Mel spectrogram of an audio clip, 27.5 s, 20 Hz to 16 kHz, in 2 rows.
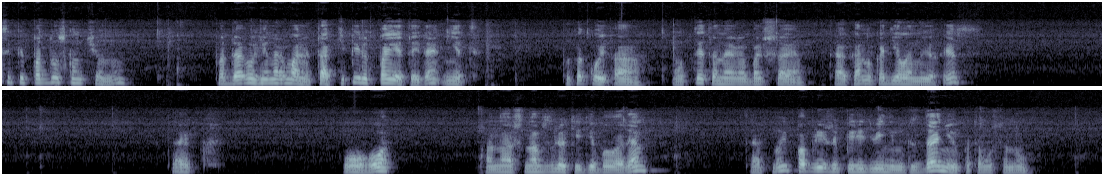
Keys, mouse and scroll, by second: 1.6 shift+middle click, 3.4 click, 3.8 middle click, 4.9-5.9 shift+middle drag, 6.7 middle click, 7.9 shift+middle click, 9.8 click, 11.7 s, 15.4-20.1 drag, 20.4-21.8 middle drag, 22.4-25.0 drag, 25.4 middle click, 27.4-27.5 drag.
